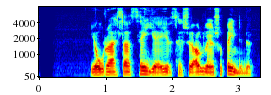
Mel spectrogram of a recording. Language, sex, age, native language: Icelandic, male, 15, Icelandic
